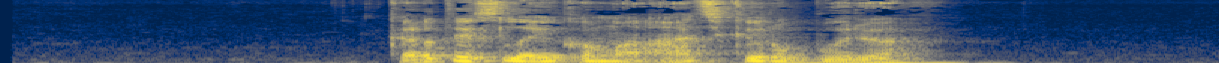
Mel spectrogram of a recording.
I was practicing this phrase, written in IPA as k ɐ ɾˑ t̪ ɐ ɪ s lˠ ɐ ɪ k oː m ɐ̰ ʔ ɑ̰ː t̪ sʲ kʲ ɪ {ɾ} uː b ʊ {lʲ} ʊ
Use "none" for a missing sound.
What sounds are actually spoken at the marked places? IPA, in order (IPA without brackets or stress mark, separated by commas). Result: ɾ, ɾʲ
